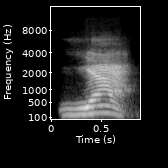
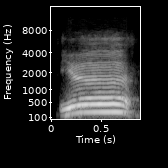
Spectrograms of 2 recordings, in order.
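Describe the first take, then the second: First: The vowel is fully open, mouth wide. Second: The vowel is closer, mouth less open. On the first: The speaker calls it right. "cara membaca yang sempurna" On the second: The speaker calls it wrong. "nggak boleh"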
